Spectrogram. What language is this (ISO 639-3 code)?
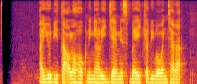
sun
